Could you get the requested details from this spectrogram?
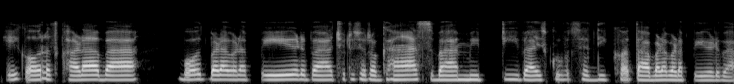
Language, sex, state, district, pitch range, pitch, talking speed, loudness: Bhojpuri, female, Uttar Pradesh, Gorakhpur, 210-220 Hz, 215 Hz, 140 wpm, -16 LUFS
